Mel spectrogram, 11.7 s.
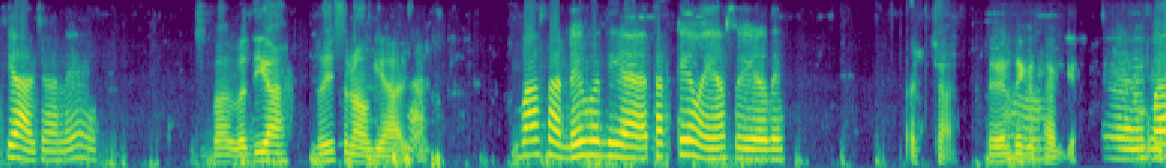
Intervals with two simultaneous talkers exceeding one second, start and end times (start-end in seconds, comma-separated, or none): none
